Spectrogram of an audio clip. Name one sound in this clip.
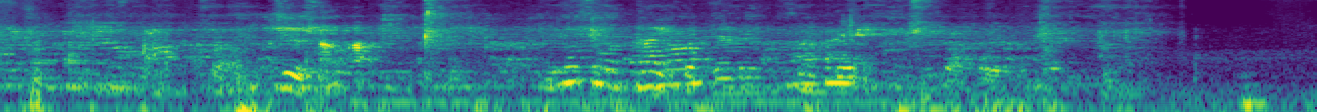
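Women talk and chatter nearby indoors.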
